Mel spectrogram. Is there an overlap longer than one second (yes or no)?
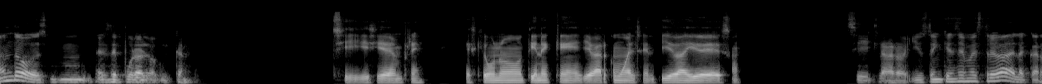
no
